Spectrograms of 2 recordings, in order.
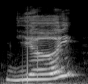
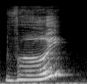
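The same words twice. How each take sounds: First: It is said with a southern Vietnamese pronunciation. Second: It is said with the standard northern pronunciation.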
